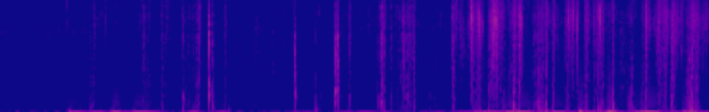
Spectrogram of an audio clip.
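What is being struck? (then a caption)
Silicone microphone ear scraped with a metal ear-pick. A thin metal ear-pick held in the fingers scratches slowly inside the canal of a soft silicone ear on a round white binaural microphone housing. It makes low, muffled rubbing and scraping with soft irregular thumps and patters, sparse at first, then growing denser and louder through the second half.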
